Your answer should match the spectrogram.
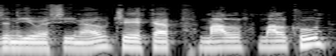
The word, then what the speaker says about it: Malkoun: the UFC now, Jacob Malkoun. Is it Malkoun? That's it. Yeah, I think that's how you pronounce it.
